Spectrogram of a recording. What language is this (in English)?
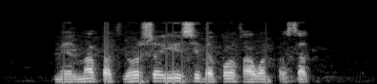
Pashto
